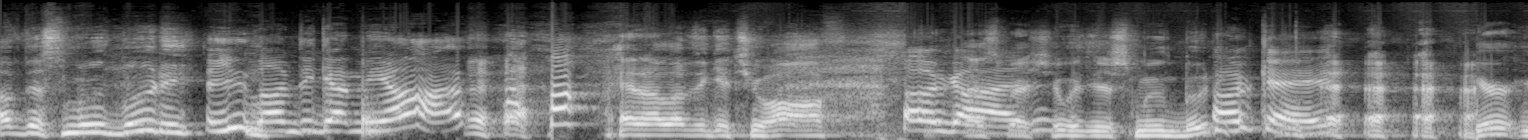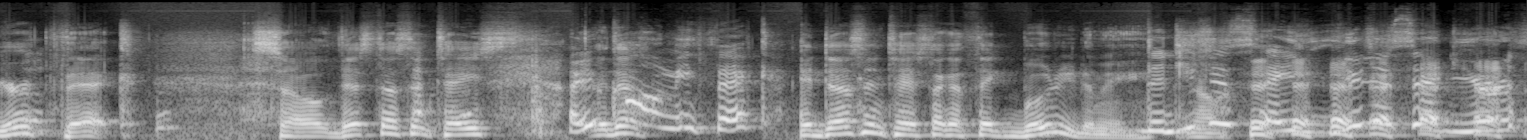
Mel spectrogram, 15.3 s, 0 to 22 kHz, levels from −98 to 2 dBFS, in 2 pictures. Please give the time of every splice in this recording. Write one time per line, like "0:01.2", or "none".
0:07.4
